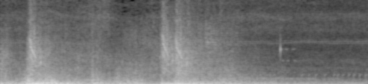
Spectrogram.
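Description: Explosions boom and rumble in a game battle.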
